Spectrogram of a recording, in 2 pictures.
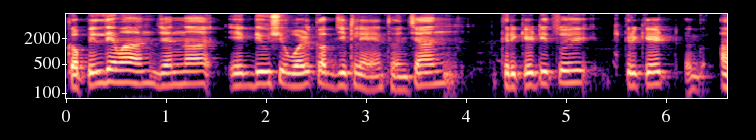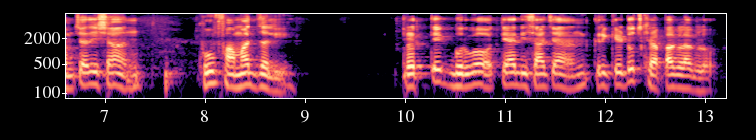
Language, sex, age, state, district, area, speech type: Goan Konkani, male, 45-60, Goa, Bardez, urban, spontaneous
